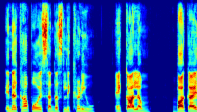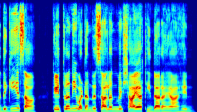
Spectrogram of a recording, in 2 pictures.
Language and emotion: Sindhi, neutral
